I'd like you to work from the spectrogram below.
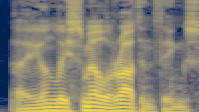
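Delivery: plain reading voice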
